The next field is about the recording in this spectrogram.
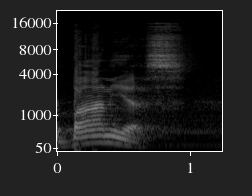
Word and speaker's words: Banias: Today it's called Banaeus, or Banias, which is the Arab pronunciation.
